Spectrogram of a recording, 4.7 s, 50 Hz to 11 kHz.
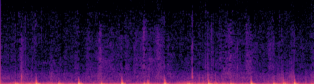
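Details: Steady low thumping heartbeat, about 94 beats a minute, with a soft hum behind it; an ordinary, normal heartbeat in an ASMR recording.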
